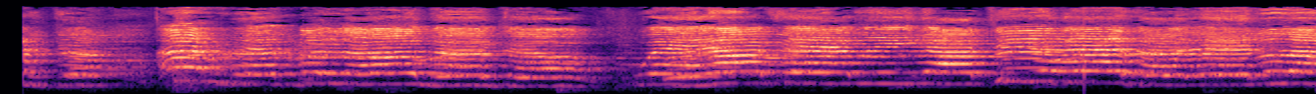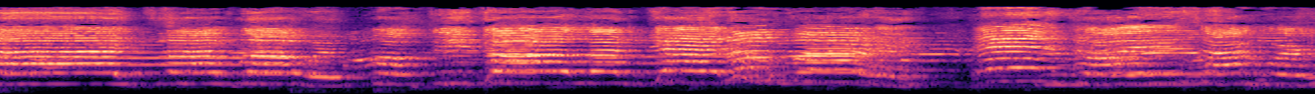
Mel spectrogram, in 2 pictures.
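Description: Two children, a girl and a younger boy, singing a Chanukah song together with no instruments.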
